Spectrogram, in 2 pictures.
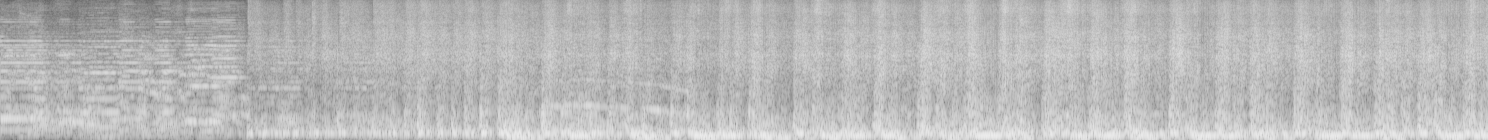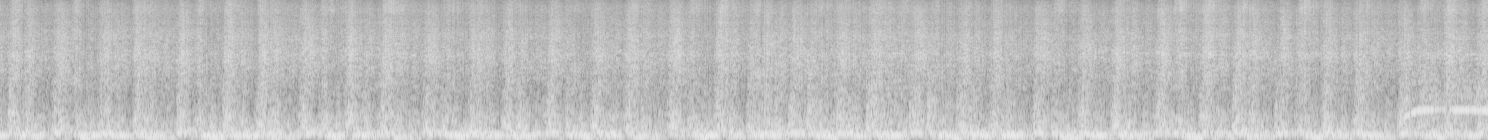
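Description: A percussion group of snare drums and bass drums plays a fast, continuous rhythm of rolls. The snares come in about two seconds in, and the heavy bass drum strokes join about two seconds later.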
